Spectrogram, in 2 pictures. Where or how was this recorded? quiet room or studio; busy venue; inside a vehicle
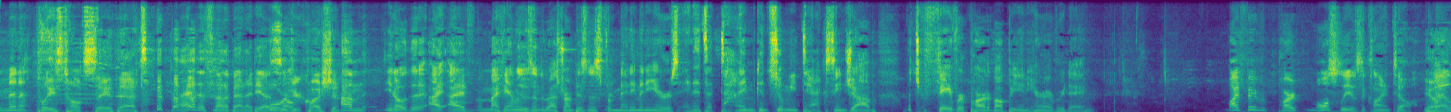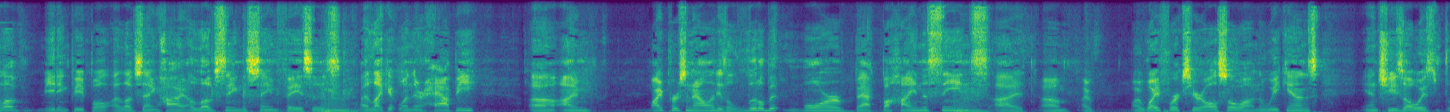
busy venue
